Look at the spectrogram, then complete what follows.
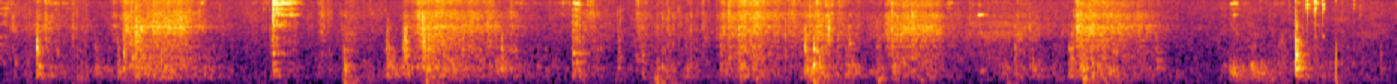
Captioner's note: rubbing noise of threads going into the loom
